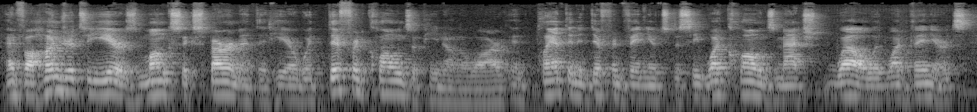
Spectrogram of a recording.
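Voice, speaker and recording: A man's voice: lowish voice, unhurried, hardly any pauses, a little mellow. A man co-hosting a wine tasting show, talking in an earnest, descriptive connoisseur's manner. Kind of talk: wine review, conversational presenting. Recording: roomy echo, distant mic, faint noise.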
